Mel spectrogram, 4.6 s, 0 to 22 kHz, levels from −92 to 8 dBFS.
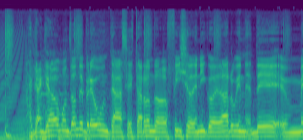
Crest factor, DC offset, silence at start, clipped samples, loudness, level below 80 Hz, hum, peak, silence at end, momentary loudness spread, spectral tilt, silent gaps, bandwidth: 10 dB; under 0.1%; 0 s; under 0.1%; -14 LUFS; -32 dBFS; none; -4 dBFS; 0 s; 3 LU; -6 dB/octave; none; 16 kHz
